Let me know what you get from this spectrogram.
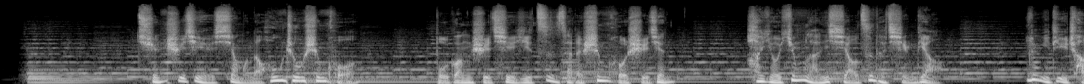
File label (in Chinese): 男 温馨广告; 绿地城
